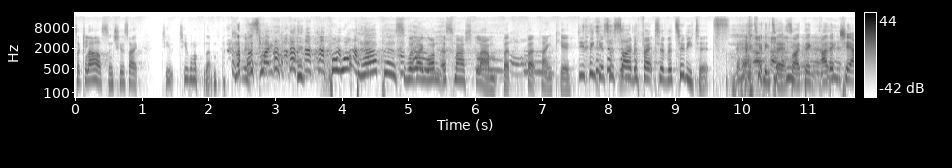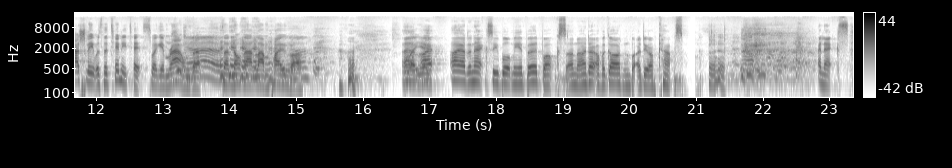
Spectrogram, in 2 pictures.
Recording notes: This episode was recorded in front of a live audience at Leicester Square Theatre.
